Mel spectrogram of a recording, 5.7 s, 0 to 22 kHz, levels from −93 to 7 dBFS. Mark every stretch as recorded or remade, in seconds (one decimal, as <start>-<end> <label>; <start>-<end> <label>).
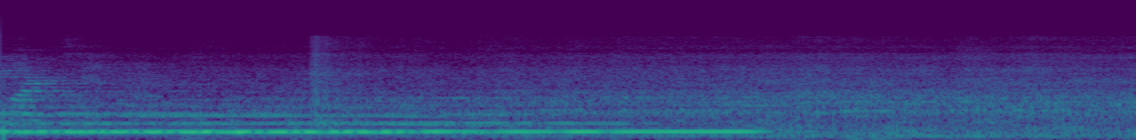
0.0-0.5 recorded; 0.5-1.2 remade; 1.2-3.8 recorded; 3.8-5.7 remade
